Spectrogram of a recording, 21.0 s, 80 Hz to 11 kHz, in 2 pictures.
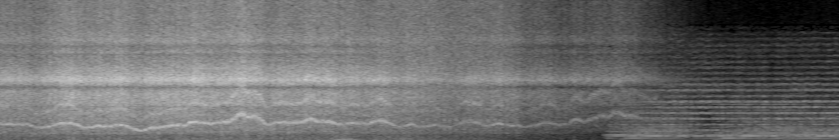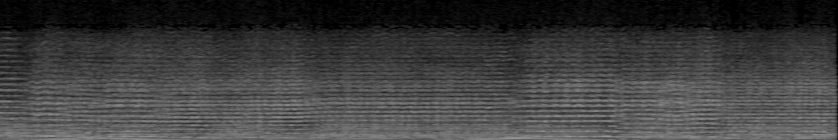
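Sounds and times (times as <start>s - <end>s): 
crashing, churning maelstrom waves: 0.0s - 8.4s
stormy sea roaring: 0.0s - 8.5s
high wind howling above the sea: 0.0s - 8.7s
sustained tonal sound: 0.0s - 20.6s.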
